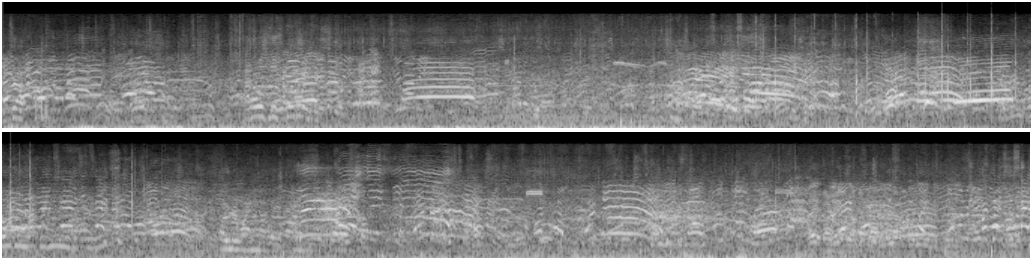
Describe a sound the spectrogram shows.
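Young women shout and call to each other outdoors, some close and some farther off.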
